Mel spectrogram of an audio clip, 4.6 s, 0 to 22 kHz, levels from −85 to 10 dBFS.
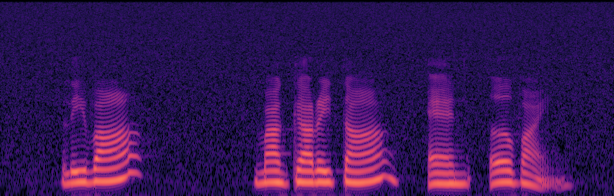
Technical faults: low bit depth with dither

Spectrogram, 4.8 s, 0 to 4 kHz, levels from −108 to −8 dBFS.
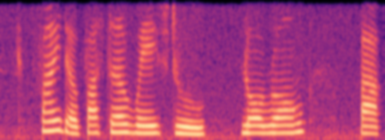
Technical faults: gain pumping

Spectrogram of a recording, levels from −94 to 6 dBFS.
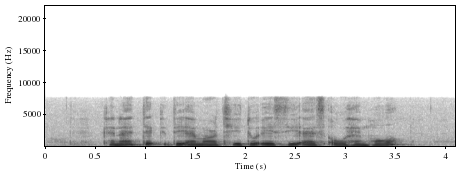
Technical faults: none

